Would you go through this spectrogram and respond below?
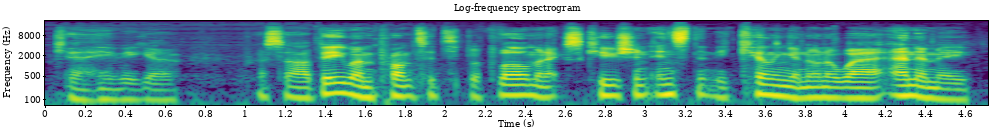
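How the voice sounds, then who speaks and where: A man's voice: medium pitch, fast, a little mellow. A man giving casual live game commentary, muttering to himself and reading prompts aloud. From Manchester, UK. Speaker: game streamer. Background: faint game music.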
